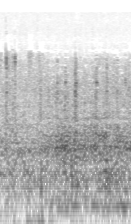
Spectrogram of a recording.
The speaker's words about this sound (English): The roar of the flume's waterfall was almost deafening, but suddenly he detected another sound. A sound he could hardly believe. Why, here's a stamping mill, running wide open.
